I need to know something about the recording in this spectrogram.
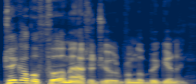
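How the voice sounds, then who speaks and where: A man voicing a courteous, fatherly old English headmaster giving measured advice, in an audiobook. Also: extremely low pitch, huge pitch swings, darkish tone, no room sound, studio quality, full character voice.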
